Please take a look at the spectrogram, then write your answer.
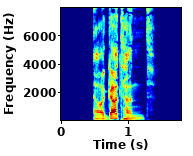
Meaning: present participle of ergattern
- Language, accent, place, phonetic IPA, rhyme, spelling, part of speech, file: German, Germany, Berlin, [ɛɐ̯ˈɡatɐnt], -atɐnt, ergatternd, verb, De-ergatternd.ogg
